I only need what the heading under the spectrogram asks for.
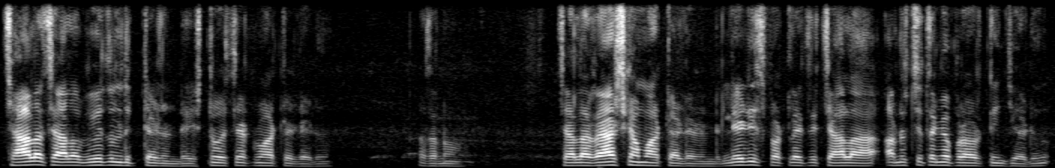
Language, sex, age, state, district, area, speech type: Telugu, male, 45-60, Andhra Pradesh, Bapatla, urban, spontaneous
